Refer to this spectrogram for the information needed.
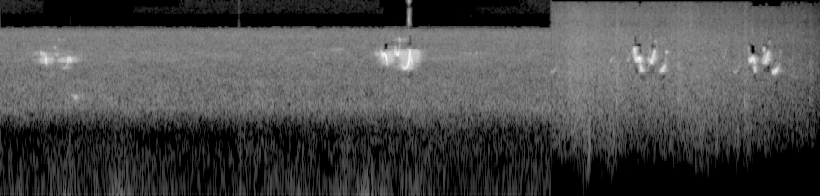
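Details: Common quail calls spaced across several seconds: high, abrupt notes, some single and some grouped in quick triplets, against a quiet background.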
